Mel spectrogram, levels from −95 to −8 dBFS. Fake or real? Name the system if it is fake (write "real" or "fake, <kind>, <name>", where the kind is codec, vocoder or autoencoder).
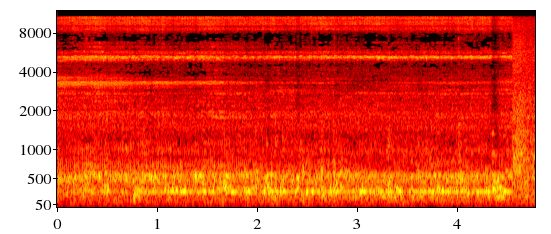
real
